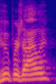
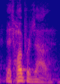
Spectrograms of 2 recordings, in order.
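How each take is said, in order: First: It is said with an outsider's pronunciation. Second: It is said with the local pronunciation.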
